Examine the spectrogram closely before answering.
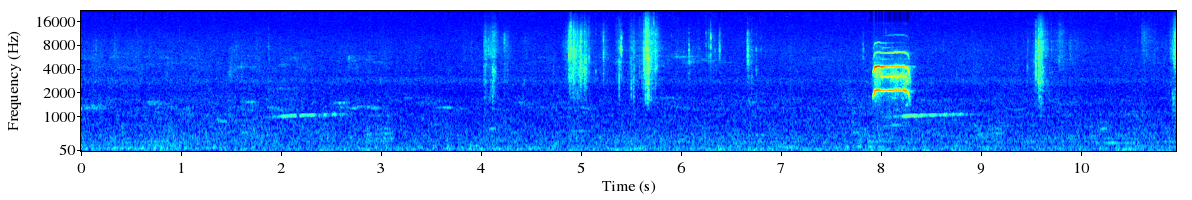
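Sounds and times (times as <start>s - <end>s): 
faint noisy sound: 0.0s - 10.9s
Eurasian jay Garrulus glandarius harsh nasal call: 7.9s - 8.4s.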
